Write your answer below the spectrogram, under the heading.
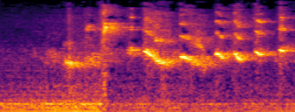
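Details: Green-winged saltator singing in the aggressive male style, played to warm up other birds: after a low hum, a run of clear whistled notes rises and falls, then short repeated whistles about twice a second.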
